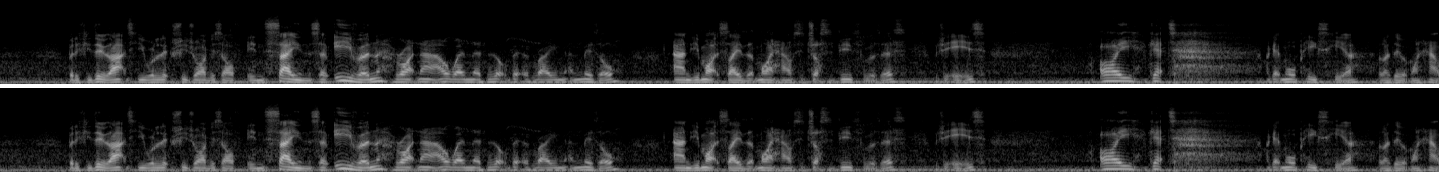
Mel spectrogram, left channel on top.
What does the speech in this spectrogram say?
But if you do that, you will literally drive yourself insane. So even right now, when there's a little bit of rain and mizzle, and you might say that my house is just as beautiful as this, which it is, I get more peace here than I do at my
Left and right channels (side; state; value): both; identical; correlation 1.00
